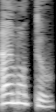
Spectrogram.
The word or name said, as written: Un manteau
